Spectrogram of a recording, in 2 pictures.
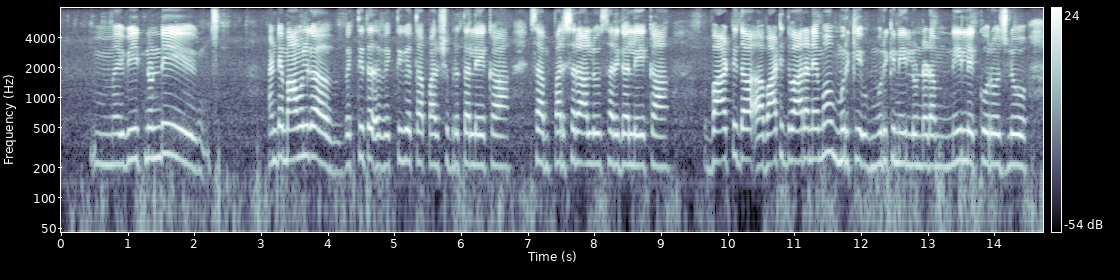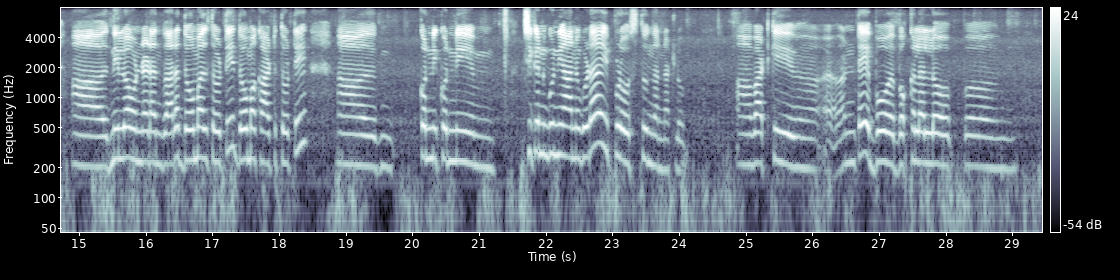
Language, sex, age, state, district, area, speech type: Telugu, female, 30-45, Telangana, Nalgonda, rural, spontaneous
